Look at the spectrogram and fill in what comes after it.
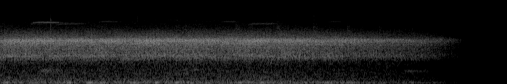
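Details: Many frogs gathered at a rain-filled pond, calling together after coming out of hibernation; a dense high droning chorus with faint whistles that fades out abruptly near the end, followed by silence.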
